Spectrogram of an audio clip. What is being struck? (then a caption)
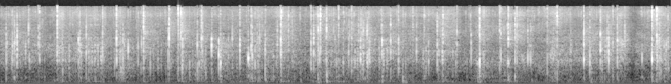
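Polythene mailing bag. A white polythene mailing bag is worn over one forearm while the fingertips of the other hand tap and scratch quickly across the plastic. The result is a dense, continuous stream of crisp crinkles and sharp little ticks, bright and papery with almost no low end. Occasional louder snaps stand out from the rustle.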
